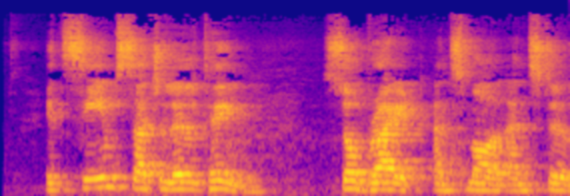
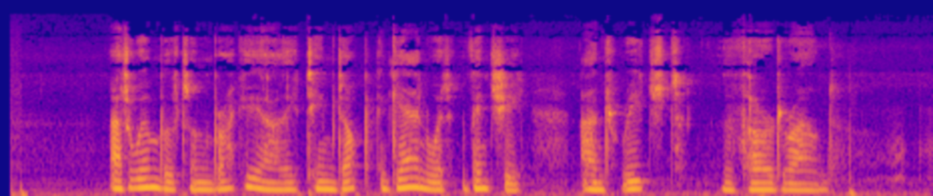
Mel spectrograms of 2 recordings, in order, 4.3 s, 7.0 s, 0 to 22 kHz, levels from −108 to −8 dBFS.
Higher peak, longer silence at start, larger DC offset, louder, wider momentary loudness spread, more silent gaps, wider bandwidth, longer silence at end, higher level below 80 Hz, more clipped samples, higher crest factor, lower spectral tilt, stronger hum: first, -2 dBFS vs -14 dBFS; first, 0.35 s vs 0.1 s; neither; first, -18 LUFS vs -31 LUFS; about the same, 12 LU vs 11 LU; neither; first, 16.5 kHz vs 13 kHz; second, 0 s vs 0.2 s; about the same, -54 dBFS vs -54 dBFS; neither; about the same, 18 dB vs 20 dB; second, -3 dB/octave vs -4.5 dB/octave; neither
